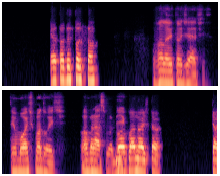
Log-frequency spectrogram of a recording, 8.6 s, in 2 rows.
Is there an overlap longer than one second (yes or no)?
no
